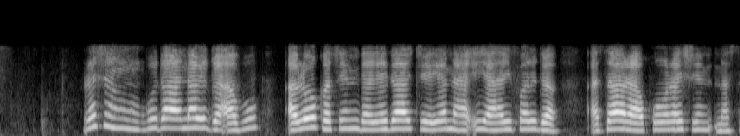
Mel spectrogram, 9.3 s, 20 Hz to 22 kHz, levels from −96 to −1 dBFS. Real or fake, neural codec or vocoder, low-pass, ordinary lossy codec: fake; codec, 16 kHz in and 24 kHz out, 1.1 kbps, FireRedTTS-2 codec; 5.4 kHz; Opus, 32 kbps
